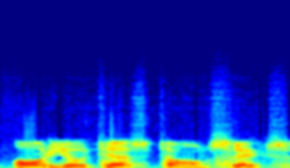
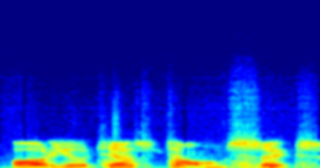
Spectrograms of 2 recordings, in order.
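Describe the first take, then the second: The two takes are said the same way.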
